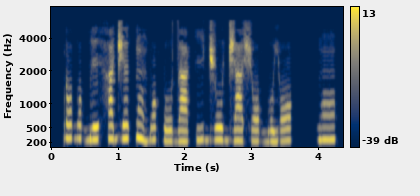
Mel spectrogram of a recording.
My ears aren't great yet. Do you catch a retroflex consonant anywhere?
no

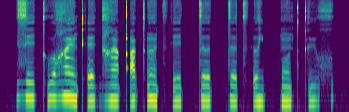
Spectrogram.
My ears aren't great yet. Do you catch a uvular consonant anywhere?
yes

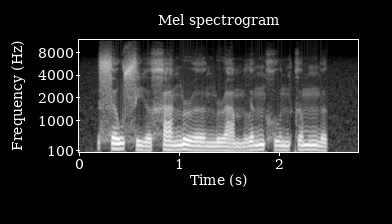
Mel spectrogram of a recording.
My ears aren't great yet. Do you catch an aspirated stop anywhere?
no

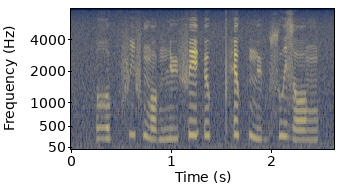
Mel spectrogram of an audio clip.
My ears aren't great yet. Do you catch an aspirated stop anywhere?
yes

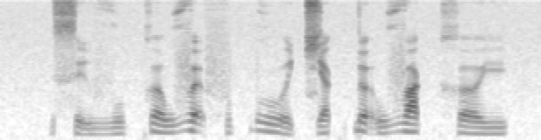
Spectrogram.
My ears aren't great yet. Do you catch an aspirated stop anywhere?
no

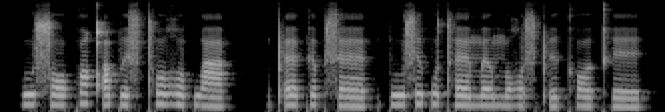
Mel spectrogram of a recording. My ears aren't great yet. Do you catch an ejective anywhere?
yes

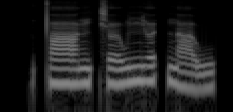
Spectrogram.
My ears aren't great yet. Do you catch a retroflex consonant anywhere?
no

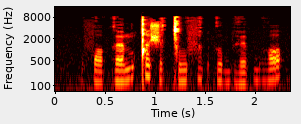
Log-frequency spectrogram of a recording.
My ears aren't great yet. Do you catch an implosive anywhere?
no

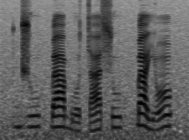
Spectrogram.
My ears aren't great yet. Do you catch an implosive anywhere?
no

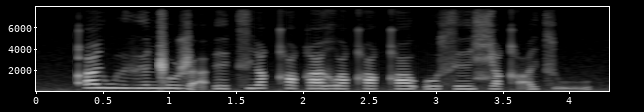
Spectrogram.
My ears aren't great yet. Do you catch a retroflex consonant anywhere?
yes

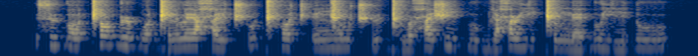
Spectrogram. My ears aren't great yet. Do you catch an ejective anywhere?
yes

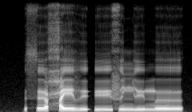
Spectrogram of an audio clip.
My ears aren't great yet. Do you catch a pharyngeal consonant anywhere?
yes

